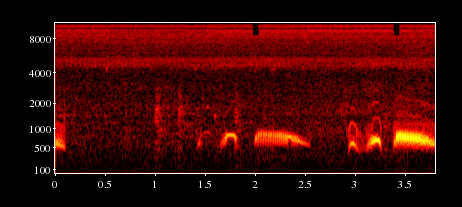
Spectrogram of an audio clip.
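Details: Spotted dove calling as a trap decoy to draw challengers: after a quiet second, short rising notes lead into a long falling coo, followed by a double upslurred note and another sustained coo.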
